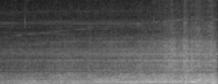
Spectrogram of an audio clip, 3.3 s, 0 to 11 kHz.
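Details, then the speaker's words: Pump cavitating at about 150 gallons per minute: loud, rough, gravel-like crackling rattle that grows louder as bubbles form. "you also might notice how loud this system is can you hear that running sounds like gravel going through the pump so a key sign of cavitation"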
